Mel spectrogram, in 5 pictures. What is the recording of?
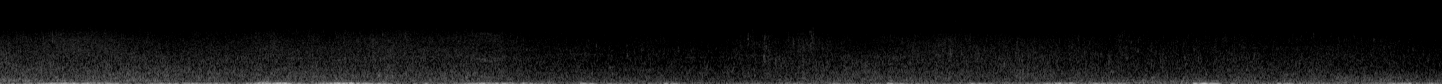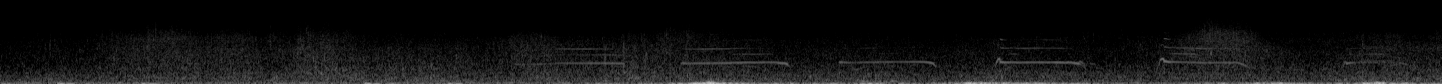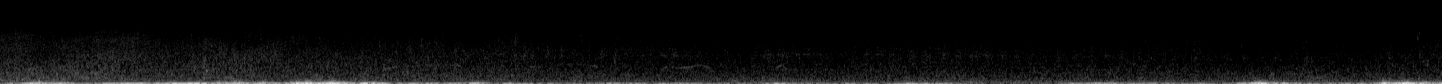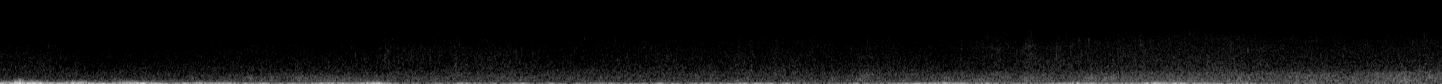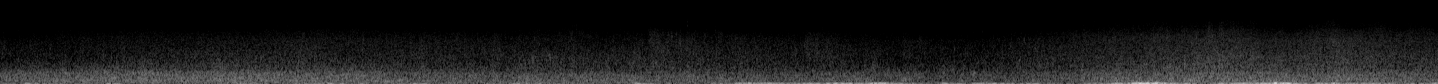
Orkney, Brough of Birsay C
Field recording on the Brough on a relatively windless day ..
birsay, scotland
